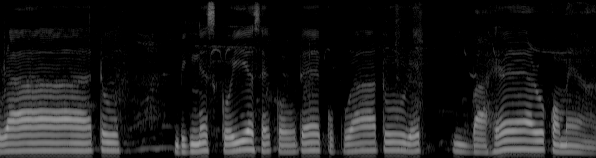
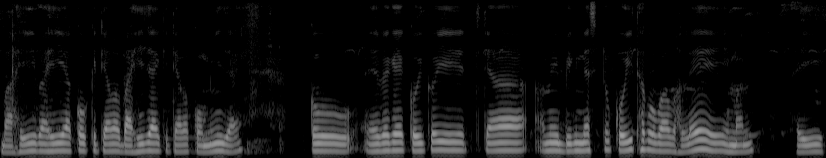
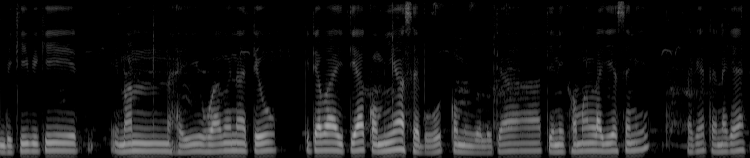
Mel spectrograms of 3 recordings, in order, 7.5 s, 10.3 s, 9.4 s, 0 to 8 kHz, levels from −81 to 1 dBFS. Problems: none marked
